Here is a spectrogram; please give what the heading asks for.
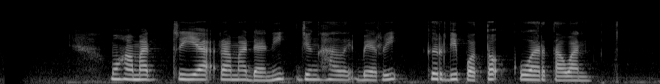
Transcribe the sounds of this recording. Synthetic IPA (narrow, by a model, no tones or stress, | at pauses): muɦamat̪̚ːɾiaramadanid͡ʒɨŋɦalɛbɛɾikɨrdipɔt̪ɔkuwart̪awan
